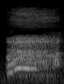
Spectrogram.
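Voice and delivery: 带哭腔的吸气; emotional gasp. Real, not acted. Overcome with emotion.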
